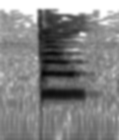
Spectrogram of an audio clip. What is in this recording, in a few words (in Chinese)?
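"该", Mandarin Chinese; chinese-flashcards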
